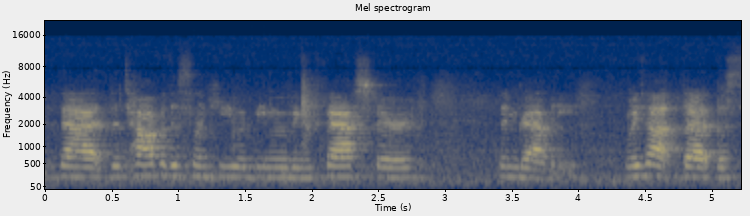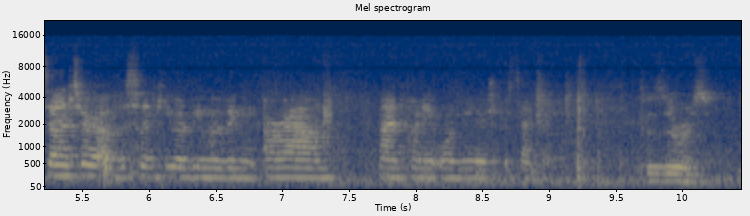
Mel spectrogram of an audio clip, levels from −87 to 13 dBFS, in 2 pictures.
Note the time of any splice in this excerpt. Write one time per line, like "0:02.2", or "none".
0:01.6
